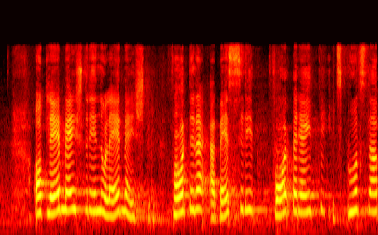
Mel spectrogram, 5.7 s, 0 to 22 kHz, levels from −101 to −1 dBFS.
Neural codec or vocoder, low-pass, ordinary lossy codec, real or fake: codec, 44.1 kHz, 3.4 kbps, Pupu-Codec; 10.8 kHz; none; fake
